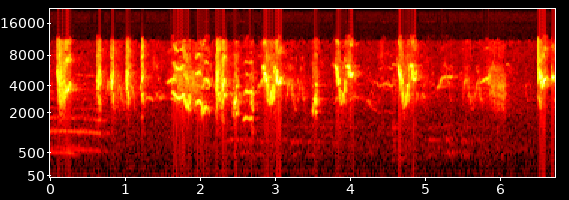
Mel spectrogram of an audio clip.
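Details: Oriental magpie-robin singing to stimulate fighting. Varied whistled phrases and slurred notes come in separated bursts, with a few soft lower tones at the start and quiet gaps between phrases.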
